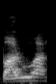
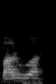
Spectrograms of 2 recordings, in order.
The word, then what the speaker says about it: Barua: It's called, Mention the correct pronunciation is Barua, not Barua. It's Barua, Barua.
